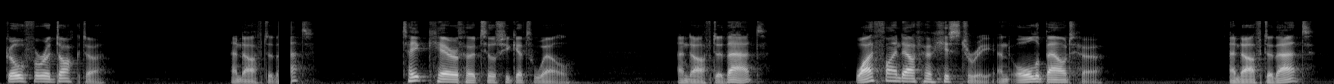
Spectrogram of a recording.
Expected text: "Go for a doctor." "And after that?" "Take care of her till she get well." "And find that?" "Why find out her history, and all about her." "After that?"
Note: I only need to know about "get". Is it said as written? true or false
false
